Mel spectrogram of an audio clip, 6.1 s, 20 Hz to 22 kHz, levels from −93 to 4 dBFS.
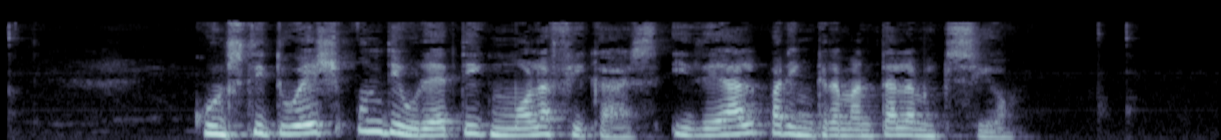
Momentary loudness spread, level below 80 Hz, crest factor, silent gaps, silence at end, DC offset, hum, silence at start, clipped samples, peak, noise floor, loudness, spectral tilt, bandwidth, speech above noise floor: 10 LU; -68 dBFS; 18 dB; none; 1.05 s; under 0.1%; none; 1 s; under 0.1%; -8 dBFS; -64 dBFS; -23 LUFS; -5 dB/octave; 11.5 kHz; 41 dB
